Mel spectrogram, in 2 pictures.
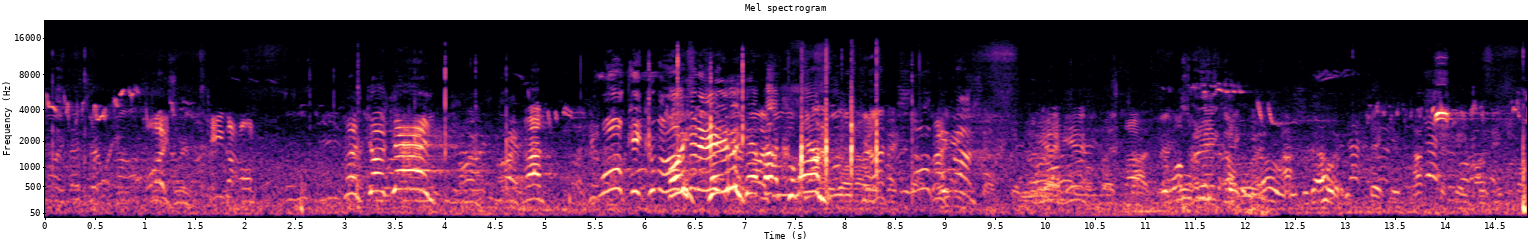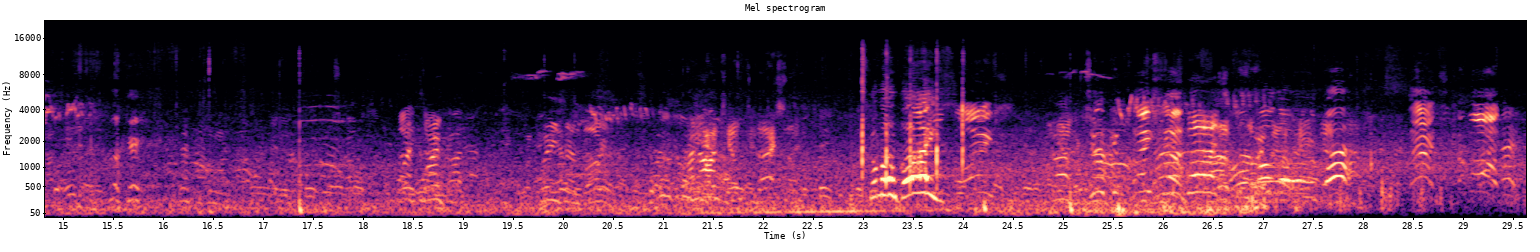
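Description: Players shout and call to each other across an open field outdoors.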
